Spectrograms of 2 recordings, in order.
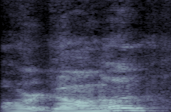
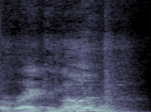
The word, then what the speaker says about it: oregano: A can of chopped toms, a can of tuna, and then some dried oregano or oregano, depending on how you wish to pronounce it.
